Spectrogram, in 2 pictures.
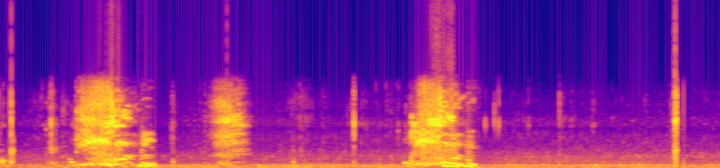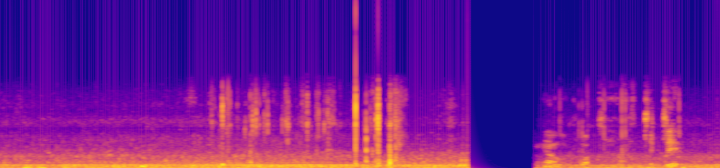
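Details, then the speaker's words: Adult with pet allergy, no antihistamines after a dog-filled house, sneezing uncontrollably while driving on the motorway in slowing traffic: three forceful sneezes in quick succession over road and engine noise; allergic sneezing. "this is quite dangerous I can't help sneezing the cars are slowing down in front of me"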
